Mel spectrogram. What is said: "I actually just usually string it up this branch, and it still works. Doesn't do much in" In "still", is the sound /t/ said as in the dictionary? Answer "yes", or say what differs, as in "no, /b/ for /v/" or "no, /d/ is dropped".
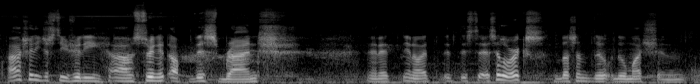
no, /s/ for /t/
